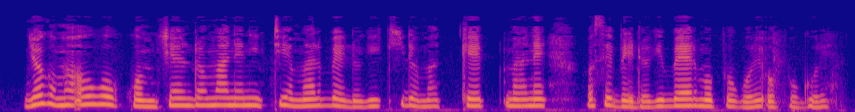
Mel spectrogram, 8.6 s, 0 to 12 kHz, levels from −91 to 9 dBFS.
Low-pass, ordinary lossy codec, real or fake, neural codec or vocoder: 7.2 kHz; MP3, 32 kbps; real; none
